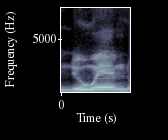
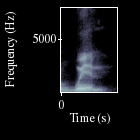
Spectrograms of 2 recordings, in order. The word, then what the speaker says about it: Nguyen: Dat, and last name, some people pronounce it differently, Nguyen or Win. But every time I talk to him, I say Nguyen, and he doesn't correct me, so I'm going to go with that.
